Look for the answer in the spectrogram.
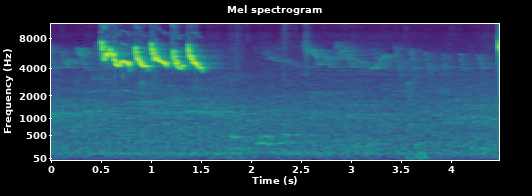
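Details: Caged white-eye being trained in song, new year 2021: one burst of five rapid high descending whistled notes, followed by faint thin notes and near silence.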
